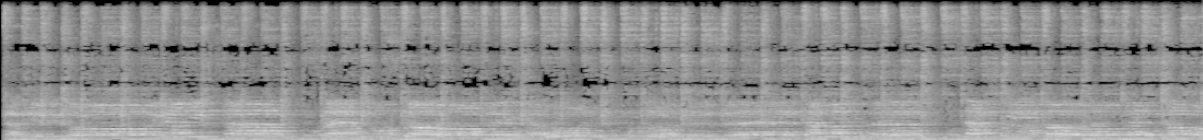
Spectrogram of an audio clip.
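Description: A small group of young female voices singing a song in harmony into microphones, amplified through a PA speaker, with low instrumental accompaniment underneath.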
